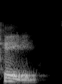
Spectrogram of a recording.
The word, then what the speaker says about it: Keaty: K-E-A-T-Y. It's spelled Keaty, pronounced Katie.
